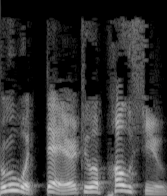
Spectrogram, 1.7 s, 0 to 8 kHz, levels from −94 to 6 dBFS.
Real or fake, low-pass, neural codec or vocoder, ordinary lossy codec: fake; 7.2 kHz; codec, 16 kHz, 2 kbps, FunCodec, trained on Chinese and English, 25 frames a second; MP3, 32 kbps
